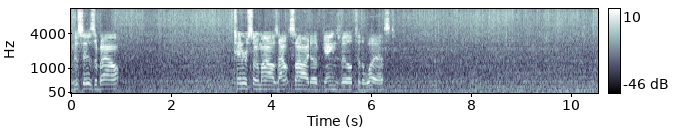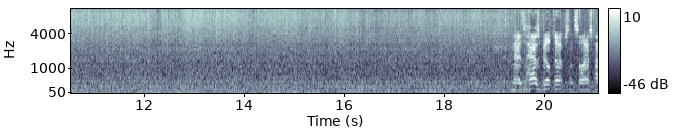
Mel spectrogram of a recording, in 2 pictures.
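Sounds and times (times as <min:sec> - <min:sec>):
car engine rumble: 0:00.0 - 0:21.0
tyres hissing on wet road: 0:00.0 - 0:21.0.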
